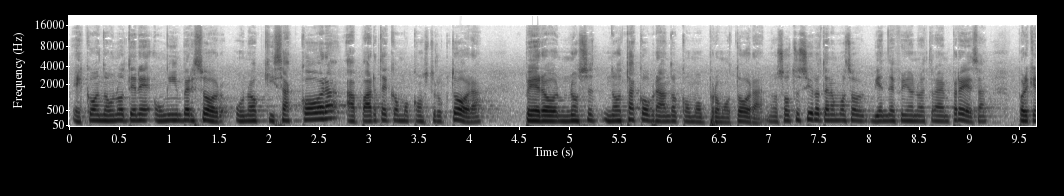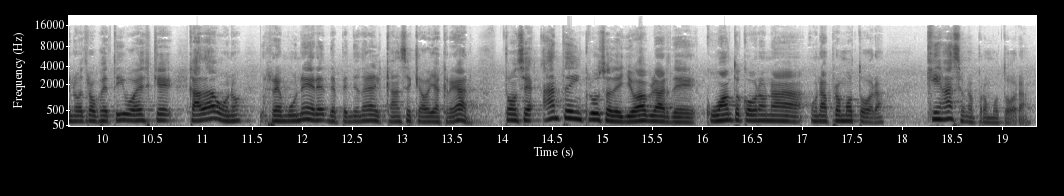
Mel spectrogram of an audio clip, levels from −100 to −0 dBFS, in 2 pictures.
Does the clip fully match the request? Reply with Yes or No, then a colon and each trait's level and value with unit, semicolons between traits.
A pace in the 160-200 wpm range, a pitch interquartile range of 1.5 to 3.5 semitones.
Yes: average, 185 wpm; average, 2.7 semitones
